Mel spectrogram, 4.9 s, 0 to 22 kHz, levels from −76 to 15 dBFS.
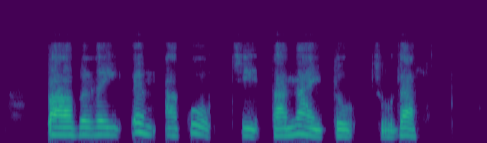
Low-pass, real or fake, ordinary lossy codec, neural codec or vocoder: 7.2 kHz; fake; Opus, 16 kbps; codec, 16 kHz, 4 kbps, FreqCodec, smaller model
